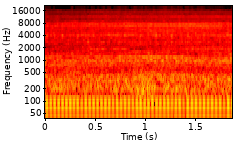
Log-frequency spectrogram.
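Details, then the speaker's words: 1975 Triumph Spitfire after smog removal and timing set by ear, air box off: warm idle with steady beat but occasional uneven stumble. Idle miss. "yes as you can see it did change it putting the airbox on running a little rougher"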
